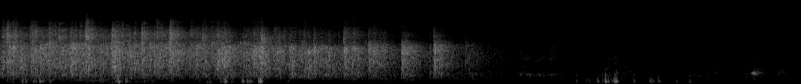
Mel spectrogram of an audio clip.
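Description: Audience applause at a network operators' conference session fills the room, dense clapping that thins out and fades to a few scattered claps.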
